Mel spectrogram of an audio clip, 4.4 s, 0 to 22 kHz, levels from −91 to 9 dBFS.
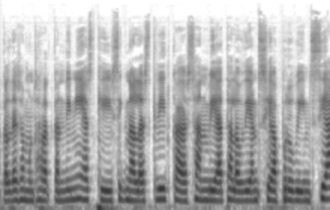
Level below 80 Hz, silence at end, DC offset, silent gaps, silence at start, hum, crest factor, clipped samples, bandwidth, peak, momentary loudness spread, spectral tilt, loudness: -32 dBFS; 0 s; under 0.1%; none; 0 s; none; 16 dB; under 0.1%; 16.5 kHz; -2 dBFS; 4 LU; -5 dB/octave; -17 LUFS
